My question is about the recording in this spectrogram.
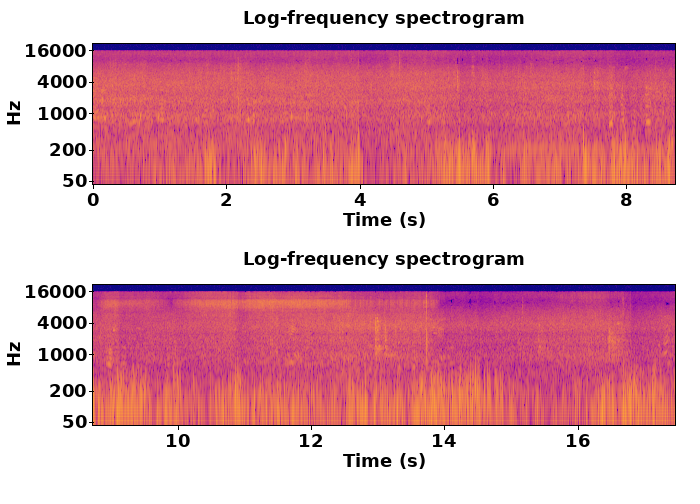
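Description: Wind buffeting the microphone in uneven gusts, a low rumble that comes and goes, with faint voices of people in the background.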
